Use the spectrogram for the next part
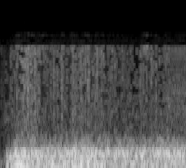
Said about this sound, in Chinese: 天空突然出现爆炸声，日本关东地区十五号清晨六点五十五分左右，天文研究员藤井大地从自家架设的固定式摄影机拍到这个画面，火球从画面右上方快速划过天际，从神奈川向长野县方向移动。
